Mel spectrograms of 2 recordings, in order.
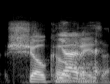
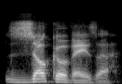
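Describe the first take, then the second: First: The name starts with a 'ch' sound. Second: The name starts with a 'z' sound. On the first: The speaker calls it right. "it said pronounced Chocovesa" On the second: The speaker calls it wrong. "every time he called it Zocovesa. And I always thought that can't be right"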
